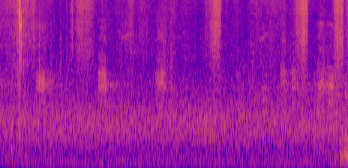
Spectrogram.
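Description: Ducks on a frosty winter trail pond coming ashore give a few soft, distant quacks spaced across a steady outdoor hiss, with one sharp click near the start.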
